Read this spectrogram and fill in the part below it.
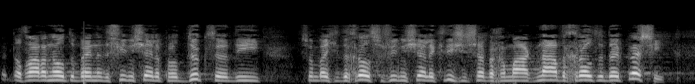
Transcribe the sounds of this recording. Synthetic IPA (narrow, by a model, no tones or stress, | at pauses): dɑtʋaːɾənowtəbɪnədəfinɑnʃejləprowdɵktədi | sonbejcədəχrowtstəfinɑnʃejləkrizɪsɦɛbəχəmaːk̚tnaːdəχrowtədejprɛsi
